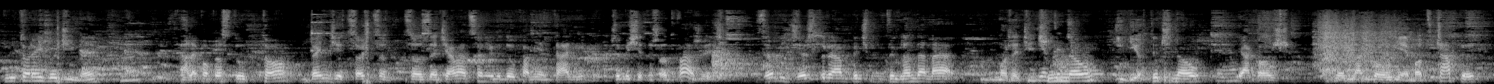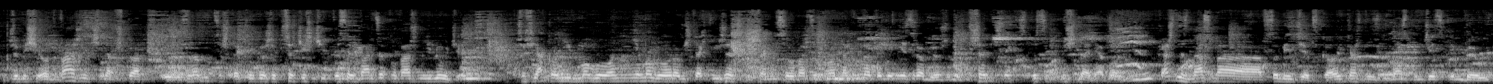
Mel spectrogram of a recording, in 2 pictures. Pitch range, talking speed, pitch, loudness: 135-175 Hz, 185 wpm, 150 Hz, -15 LUFS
